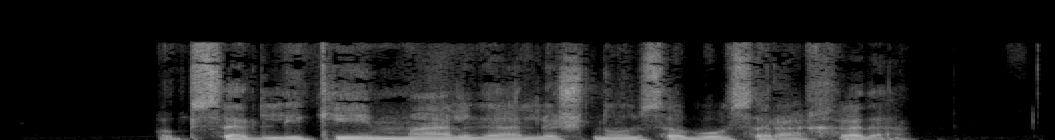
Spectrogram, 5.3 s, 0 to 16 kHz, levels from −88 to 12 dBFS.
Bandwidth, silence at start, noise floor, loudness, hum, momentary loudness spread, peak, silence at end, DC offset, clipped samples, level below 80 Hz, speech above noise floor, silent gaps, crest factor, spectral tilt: 11.5 kHz; 0.8 s; -83 dBFS; -24 LUFS; none; 7 LU; -8 dBFS; 0.75 s; under 0.1%; under 0.1%; -50 dBFS; 59 dB; none; 18 dB; -4.5 dB/octave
